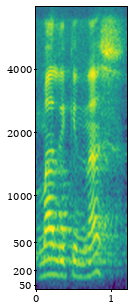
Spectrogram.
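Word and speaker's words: مَلِكِ النَّاسِ: Tapi kalau annas alif dibuang bacanya pendek. Nah ini berarti Malikinas enggak ada alifnya dan enggak boleh dibaca panjang.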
